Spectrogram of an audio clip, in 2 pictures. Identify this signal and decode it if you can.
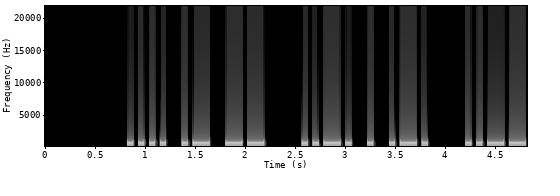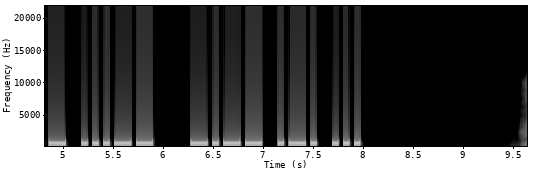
Morse code, heard as a keyed tone, about 22 wpm, 700 Hz. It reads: HAM FER 23 YRS
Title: K1USN SST QSO Practice 22wpm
